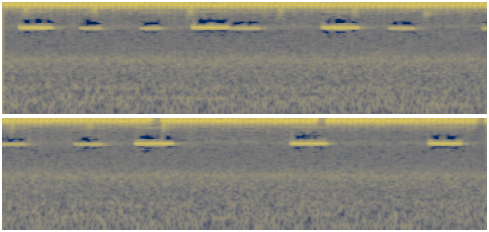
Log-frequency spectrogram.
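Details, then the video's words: Crickets chirping on a summer night, with spaced single and paired short chirps roughly every second and a persistent high-pitched trill running without a break, plus soft hiss. "Natural Night Cricket Sound"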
